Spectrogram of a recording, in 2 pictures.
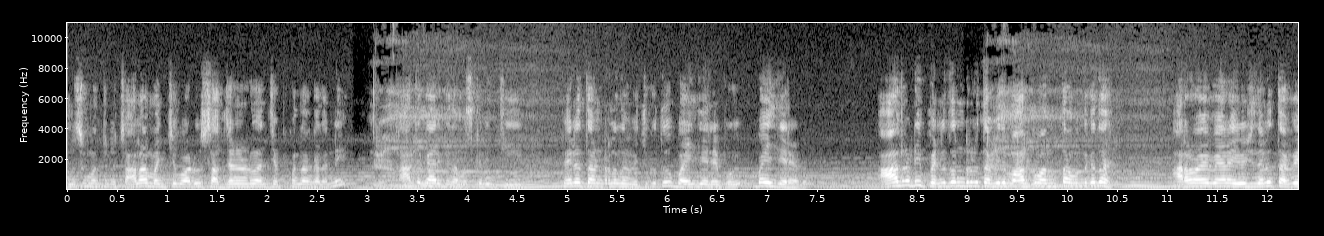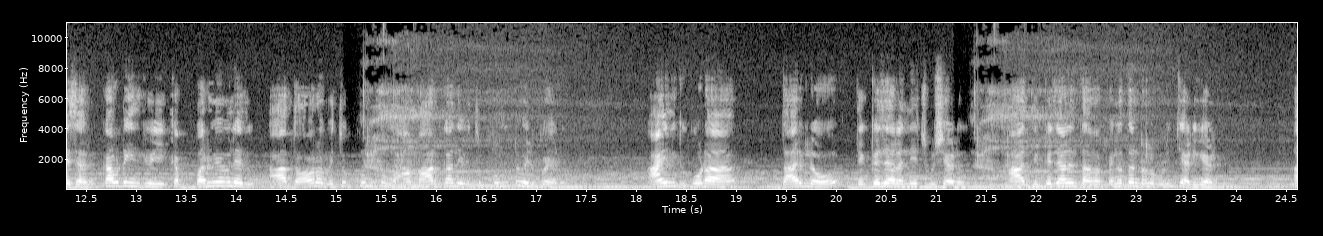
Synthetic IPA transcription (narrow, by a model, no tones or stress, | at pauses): ɐnusukmɐnt̪ɾunut͡ʃaːlaːmɐɲt͡ʃiʋaːɽusɐd͡ʒɐnɐɽuɐnit͡ʃepːu̥kund̪aːnkɐd̪ɐɳɖi | k̪aːt̪ɐɡaːɾikinɐmɐskɐɾiɲt͡ʃipinːɐt̪ɐɳɖɾɐlɐnuʋe̞t̪ukut̪uːbɐjɐld͡ʒɛːɾepːbɐjɐld͡ʒɛːɾaːɽu | aːlɾeɽiːpinːɐt̪̬ɐɳɖɾɐlɐt̪ɐʋːinimaːɾɡɐmɐnt̪aːund̪ikɐd̪aːɐɾɐʋɐjʋɛːlɐjuːd͡ʒɐnaːɽt̪ɐʋːɛːs̬aːɾukaːbɐʈːiinikikːɐbɐɾuʋe̞ːmile̞ːd̪u | aːd̪ɔːʋɐlɐːʋe̞t̪ukːuɳʈuːaːmaːɾɡaːnːiʋe̞t̪ukːuɳʈuːʋelipɔːjaːɽu | aːjɐnɐk̬ikuːɽaː | d̪aːɾilo̞ːd̪iɡːɐd͡ʒaːlɐnːiːt͡ʃuːsaːɽuaːd̪iɡːɐd͡ʒaːlɐnit̪ɐnɐpɪnːɐt̪ɐɳɖɾɐlɐɡuɾiɲt͡ʃiɐɽiɡaːɽu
